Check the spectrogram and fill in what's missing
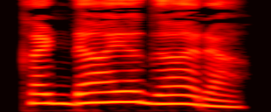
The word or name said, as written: ಕಡ್ಡಾಯಗಾರ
